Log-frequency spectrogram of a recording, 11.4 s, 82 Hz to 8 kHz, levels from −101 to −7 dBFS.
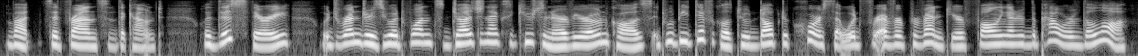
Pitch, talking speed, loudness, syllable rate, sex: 220 Hz, 215 wpm, -19 LUFS, 5.7 syllables/s, female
